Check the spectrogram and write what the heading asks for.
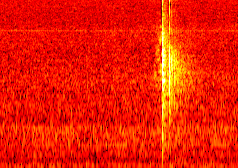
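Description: A single sharp click of a snooker shot being played, with the cue ball struck close to the green ball, against a quiet arena hush.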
